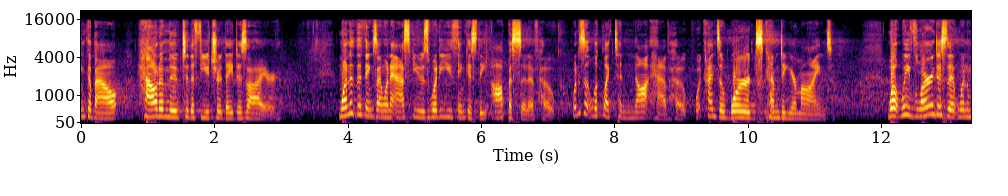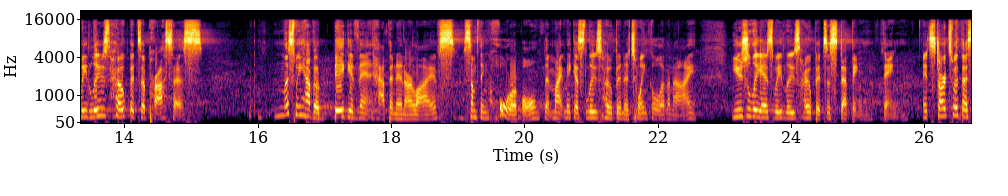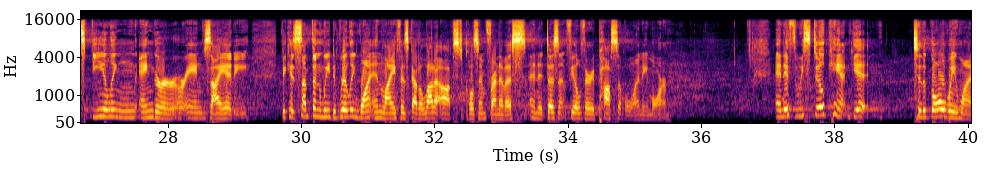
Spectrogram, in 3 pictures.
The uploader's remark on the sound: Recordings from the 2022 Siksika Health Fair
